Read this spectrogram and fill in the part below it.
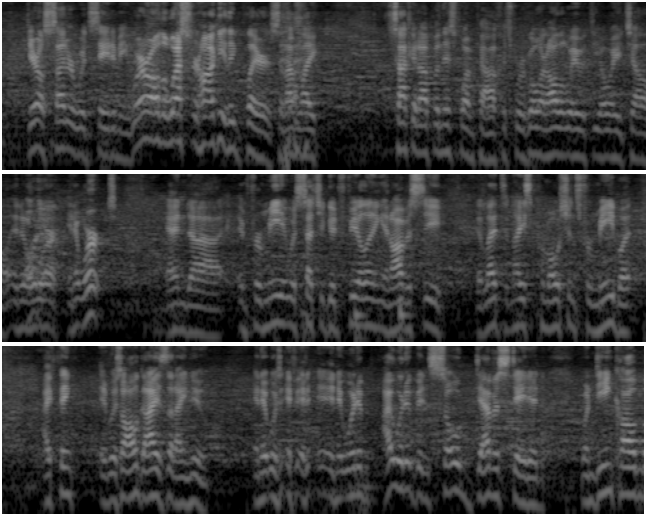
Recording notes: Live taping from the Locker Room Studio in Bottomline Sports Bar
